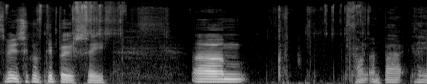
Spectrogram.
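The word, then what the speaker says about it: Debussy: It's It's pronounced Debusy. Oh, okay. So, it's the music of Debusi.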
